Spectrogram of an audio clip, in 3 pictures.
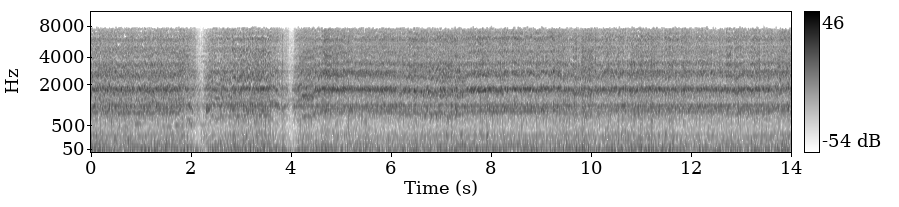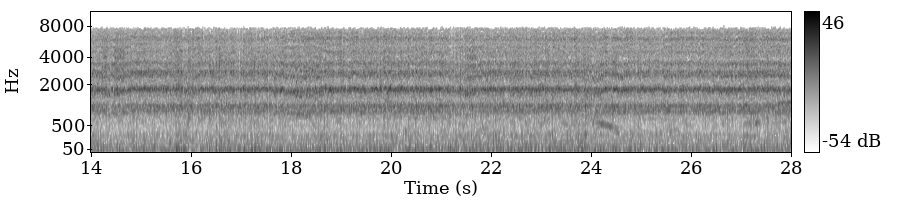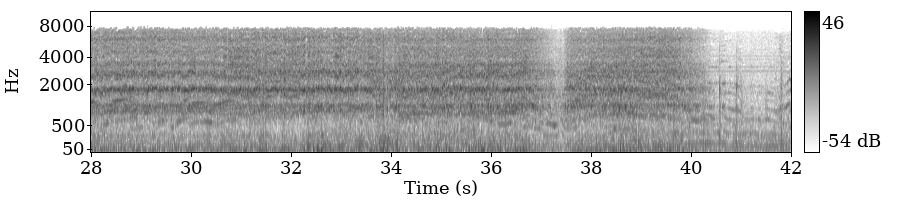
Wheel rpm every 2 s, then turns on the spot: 180, 130, 180, 220, 230, 230, 230, 230, 230, 230, 230, 230, 230, 230, 230, 220, 220, 200, 130, 160, 20.
none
